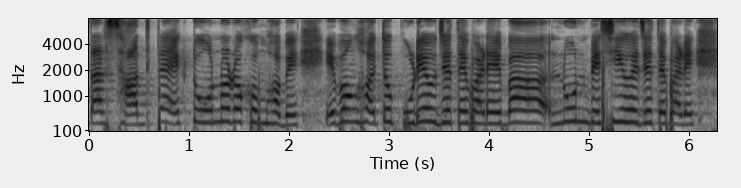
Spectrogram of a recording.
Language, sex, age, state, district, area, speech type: Bengali, female, 18-30, West Bengal, Purulia, rural, spontaneous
